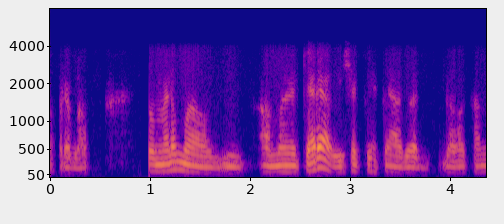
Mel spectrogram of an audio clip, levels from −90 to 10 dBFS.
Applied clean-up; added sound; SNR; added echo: none; none; none; none.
